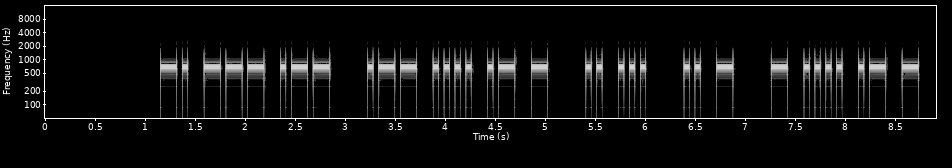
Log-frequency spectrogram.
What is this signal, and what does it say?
Morse code, heard as a keyed tone, about 22 wpm, 700 Hz. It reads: NOW WHAT IS IT THAT
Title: Sentences from Top 200 Words 22wpm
